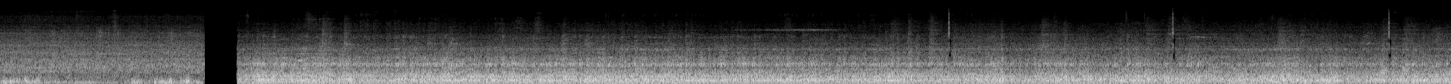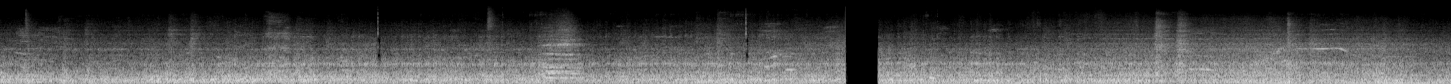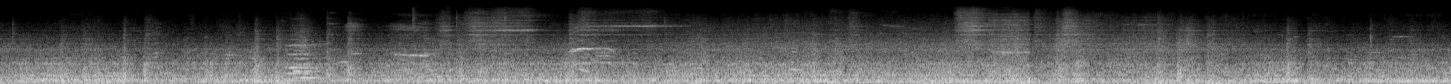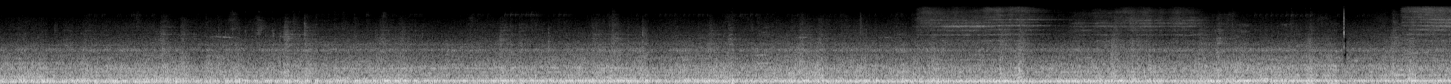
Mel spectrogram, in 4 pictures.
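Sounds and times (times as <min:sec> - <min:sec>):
wheels rumbling on rails: 0:00.0 - 0:58.0
high wheel squeals: 0:07.5 - 0:08.4, 0:32.5 - 0:35.9, 0:52.7 - 0:55.6.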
